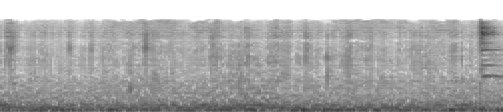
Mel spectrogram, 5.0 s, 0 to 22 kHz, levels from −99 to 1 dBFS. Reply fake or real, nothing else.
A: fake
